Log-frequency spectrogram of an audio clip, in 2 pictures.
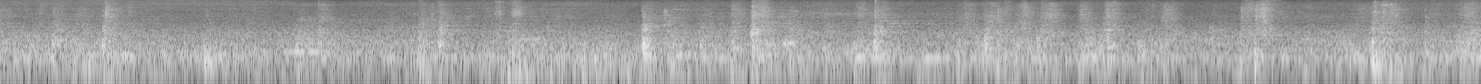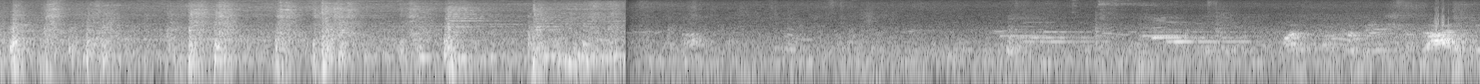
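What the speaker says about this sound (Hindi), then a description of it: "भोपाल जंक्शन से अभी डिपार्चर ले रही है भोपाल शताब्दी एक्सप्रेस" A Bhopal Shatabdi Express pulls out of Bhopal Junction with loud, close rolling rumble and rhythmic clickety-clack of wheels over rail joints, with a voice speaking over it; the noise drops sharply near the end.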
